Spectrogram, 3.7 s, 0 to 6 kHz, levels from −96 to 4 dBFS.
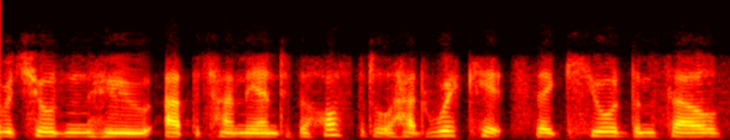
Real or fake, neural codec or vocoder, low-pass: fake; codec, 16 kHz in and 24 kHz out, 1 kbps, XY-Tokenizer; 5.4 kHz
